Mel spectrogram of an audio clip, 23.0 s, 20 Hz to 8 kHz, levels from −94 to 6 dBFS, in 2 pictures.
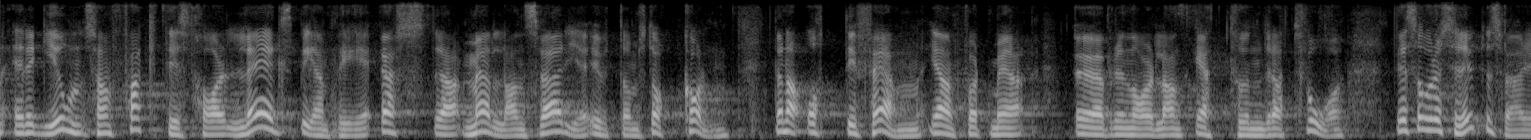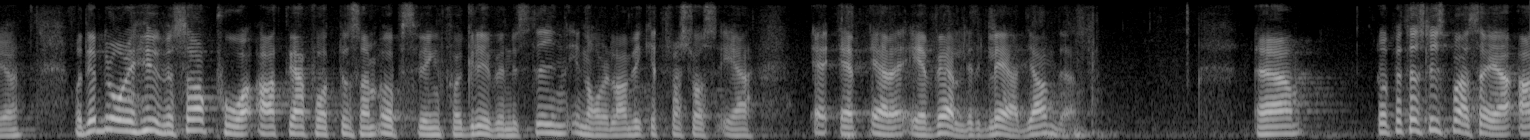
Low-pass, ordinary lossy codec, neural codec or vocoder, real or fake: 7.2 kHz; Opus, 32 kbps; none; real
